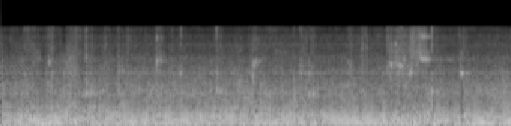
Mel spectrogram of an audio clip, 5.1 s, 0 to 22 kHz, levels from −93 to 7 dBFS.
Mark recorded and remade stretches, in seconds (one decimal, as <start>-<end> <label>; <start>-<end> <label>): 0.0-5.1 remade

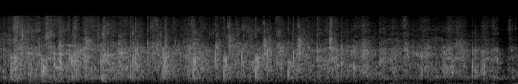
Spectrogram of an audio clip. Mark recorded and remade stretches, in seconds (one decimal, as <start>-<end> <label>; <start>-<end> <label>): 0.0-1.3 remade; 1.3-3.1 recorded; 3.1-5.2 remade

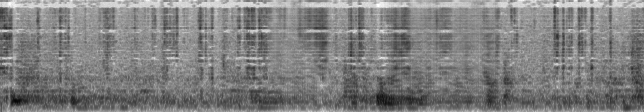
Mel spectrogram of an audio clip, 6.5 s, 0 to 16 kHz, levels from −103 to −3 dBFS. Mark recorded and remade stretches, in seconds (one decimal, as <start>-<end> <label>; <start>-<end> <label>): 0.0-2.7 recorded; 2.7-3.3 remade; 3.3-3.9 recorded; 3.9-5.0 remade; 5.0-6.4 recorded

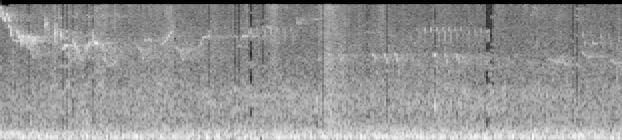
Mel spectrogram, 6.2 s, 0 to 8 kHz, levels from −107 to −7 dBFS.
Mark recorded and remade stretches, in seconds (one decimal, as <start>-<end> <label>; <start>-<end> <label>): 0.0-1.8 recorded; 1.8-3.2 remade; 3.2-4.1 recorded; 4.1-5.3 remade; 5.3-6.2 recorded

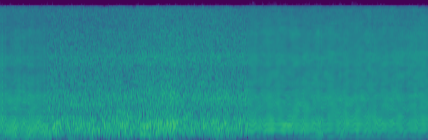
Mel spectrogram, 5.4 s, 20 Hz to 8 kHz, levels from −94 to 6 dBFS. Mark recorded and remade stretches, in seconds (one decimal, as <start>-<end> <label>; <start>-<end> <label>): 0.0-0.6 remade; 0.6-3.1 recorded; 3.1-5.4 remade

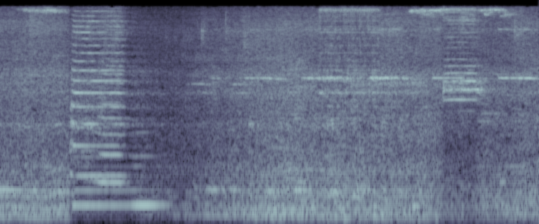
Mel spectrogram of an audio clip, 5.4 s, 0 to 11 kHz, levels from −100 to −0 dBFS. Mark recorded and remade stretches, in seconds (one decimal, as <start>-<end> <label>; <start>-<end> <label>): 0.0-3.2 recorded; 3.2-3.8 remade; 3.8-5.4 recorded

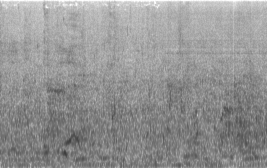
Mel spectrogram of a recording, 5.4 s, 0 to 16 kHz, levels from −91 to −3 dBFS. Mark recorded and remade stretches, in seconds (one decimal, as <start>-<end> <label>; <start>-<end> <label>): 0.0-3.2 recorded; 3.2-5.4 remade

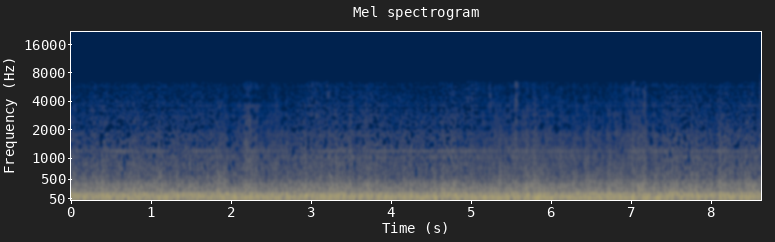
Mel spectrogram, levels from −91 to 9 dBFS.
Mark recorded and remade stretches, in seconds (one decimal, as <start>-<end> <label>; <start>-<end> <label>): 0.0-1.9 recorded; 1.9-2.7 remade; 2.7-5.1 recorded; 5.1-7.4 remade; 7.4-8.6 recorded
